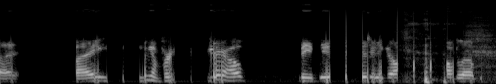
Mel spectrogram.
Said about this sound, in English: Okay, we're losing you, man. I don't know what's up with this phone system, but it's cutting out horribly.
